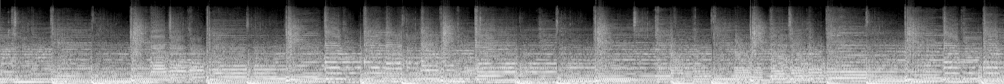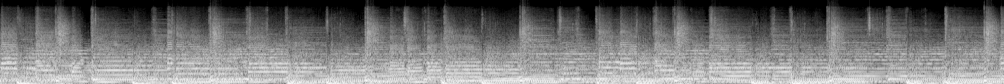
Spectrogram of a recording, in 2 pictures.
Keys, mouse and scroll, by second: 7.4 right click, 8.1-11.0 drag, 11.3 ctrl+g, 12.0 click, 13.4 click, 14.5 Down, 14.8 Down, 16.4 click, 17.2 ctrl+shift+g, 18.6 click, 19.6 ctrl+shift+g.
